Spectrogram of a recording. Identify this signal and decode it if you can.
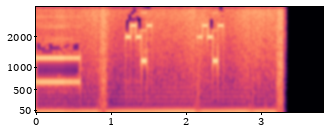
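Five-tone selective call (ZVEI), heard as quick runs of five tones, tones of about 70 ms. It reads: 88822 88822
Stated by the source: ZVEI five-tone selective call for address 88835, received by SDR.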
